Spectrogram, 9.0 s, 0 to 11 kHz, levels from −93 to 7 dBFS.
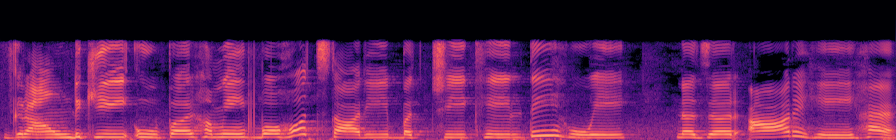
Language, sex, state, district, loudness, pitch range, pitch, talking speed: Hindi, female, Punjab, Fazilka, -16 LUFS, 235-265 Hz, 245 Hz, 85 wpm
